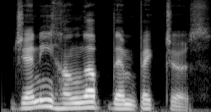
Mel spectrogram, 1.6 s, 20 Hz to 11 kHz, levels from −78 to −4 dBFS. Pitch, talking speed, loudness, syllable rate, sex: 140 Hz, 190 wpm, -17 LUFS, 5.8 syllables/s, male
